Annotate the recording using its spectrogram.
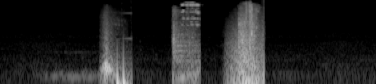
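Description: Three loud, short electronic whooshes and thumps play in quick succession as a game starts up.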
